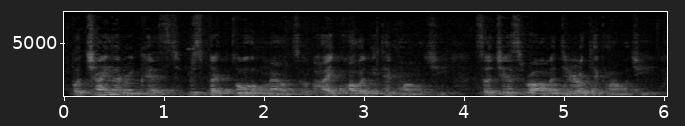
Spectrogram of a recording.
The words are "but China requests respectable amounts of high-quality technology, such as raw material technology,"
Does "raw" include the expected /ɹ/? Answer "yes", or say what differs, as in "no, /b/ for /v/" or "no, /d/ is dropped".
yes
